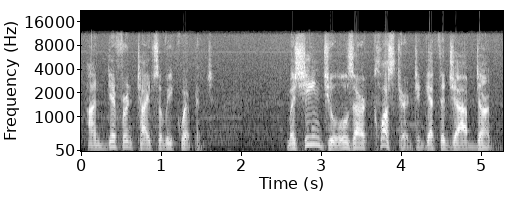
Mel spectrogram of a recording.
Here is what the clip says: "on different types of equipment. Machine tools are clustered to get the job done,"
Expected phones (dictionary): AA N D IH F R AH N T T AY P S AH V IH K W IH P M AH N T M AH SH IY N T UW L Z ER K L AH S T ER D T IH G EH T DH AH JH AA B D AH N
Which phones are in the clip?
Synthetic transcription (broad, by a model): N D IH F R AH N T T AY P S AH V IH K W IH P M AH N T M AH SH IY N T UW L Z ER K L AH S T ER D T IH G EH T DH AH JH AA B D AH N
